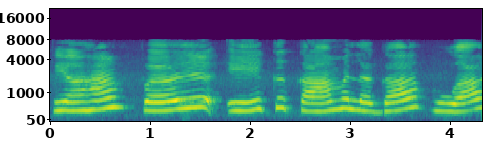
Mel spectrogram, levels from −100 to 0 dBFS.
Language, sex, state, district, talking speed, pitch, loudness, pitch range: Hindi, female, Punjab, Pathankot, 85 wpm, 300 Hz, -13 LUFS, 285-350 Hz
